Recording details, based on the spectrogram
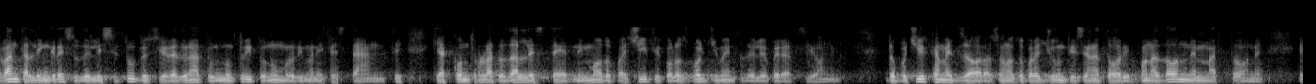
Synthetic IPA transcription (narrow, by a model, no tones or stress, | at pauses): d̪avant̪ialːiŋɡɾɛsːʊd̪ɪlːist̪it̪uːt̪ʊsiɛrɾad̪unaːt̪unːut̪ɾiːt̪ʊnuːmɛɾʊd̪imanifest̪a̰nt̪ik̟ɪakːont̪ɾolːaːt̪ʊd̪alːɛst̪ɛrnʊimːɔːd̪ʊpat͡ʃiːfikolozvold͡ʒimɛnt̪ʊd̪elːeopɛɾat̪sːjɔ̰ːni | d̪ɔːpʊt͡ʃirkamɛd̪zːɔːɾasɔːnʊsopɾad͡ʒːunt̪isenat̪ɔːɾibwɔnad̪ɔnːaɛmːart̪ɔːnɪ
